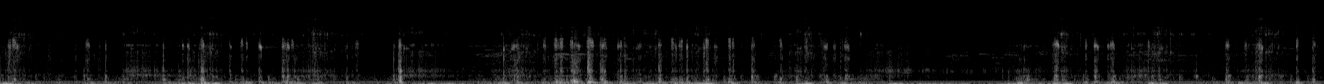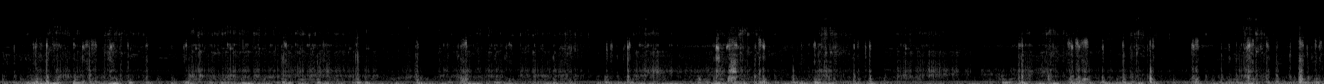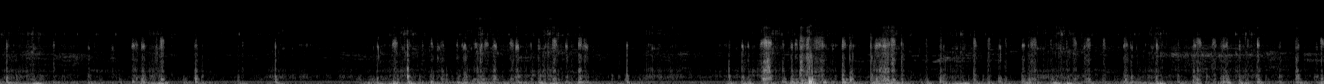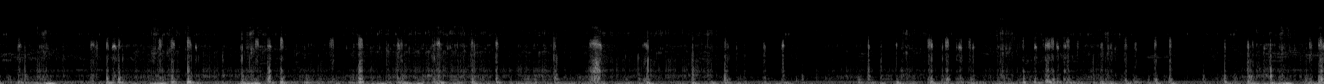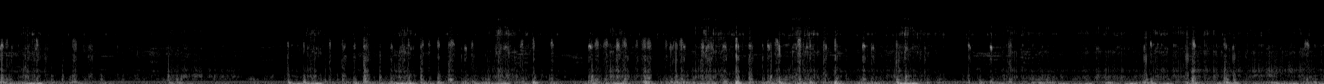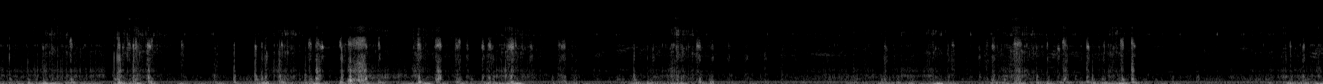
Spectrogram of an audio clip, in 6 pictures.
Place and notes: The Old Fire Station, Oxford, Oxfordshire, UK - Sonic Spindling at 'Playground on Fire'
This is the sound of my sonic spindle spinning yarn, as recorded through my little peavey mixing desk, and 'collected' by my Jez Riley French contact microphones. To explain a bit the context: 'Playground on Fire' was an event co-ordinated by my good comrade Stavroula Kounadea, which involved many artists taking over the Old Fire Station in Oxford for a day, to present myriad performances of all kinds in a day long ART extravaganza. I took this opportunity to develop the 'sonic spindling' concept which I developed in 2012, and set about turning a landing area by the stairs into a spindling performance area. My sonic spindle is a support spindle (i.e. it spins while balancing on a surface) which I made out of a double-pointed needle, some epoxy putty, and a selection of bells. I spin this device like a little spinning top inside a wooden bowl, to which I attach some contact microphones with blu-tack.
